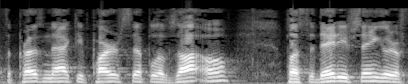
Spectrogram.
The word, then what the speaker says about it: zao: Z-A long O, zao.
